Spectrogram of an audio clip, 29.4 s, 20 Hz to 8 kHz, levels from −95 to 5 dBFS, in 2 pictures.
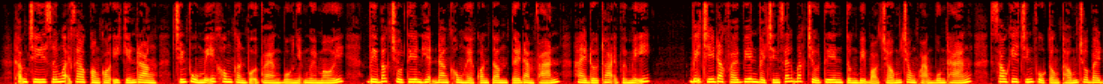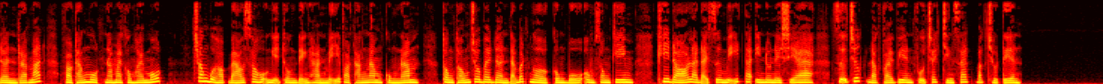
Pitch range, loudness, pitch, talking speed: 185-235 Hz, -22 LUFS, 210 Hz, 245 wpm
